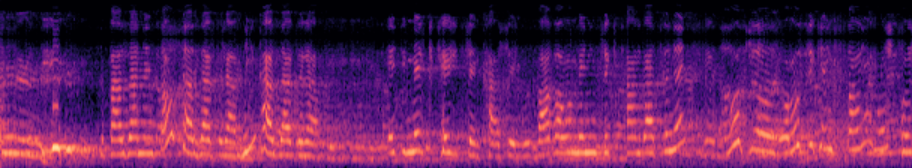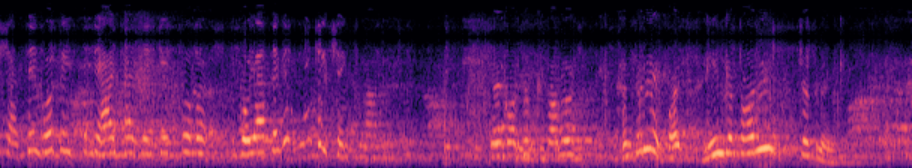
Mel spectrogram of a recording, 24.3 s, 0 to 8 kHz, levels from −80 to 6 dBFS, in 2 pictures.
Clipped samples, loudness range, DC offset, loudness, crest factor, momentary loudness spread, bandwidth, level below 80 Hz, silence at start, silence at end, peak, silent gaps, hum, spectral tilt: under 0.1%; 6 LU; under 0.1%; -17 LUFS; 16 dB; 14 LU; 6.8 kHz; -54 dBFS; 0 s; 0 s; 0 dBFS; none; none; -7.5 dB/octave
